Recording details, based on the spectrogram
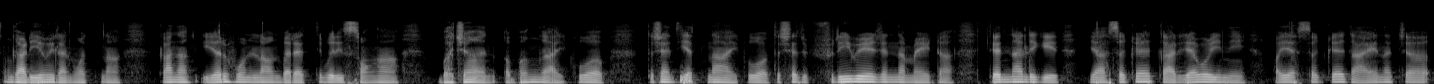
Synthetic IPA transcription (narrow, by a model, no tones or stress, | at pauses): ɡaɽijəjlãnʋət̪na | kanãkijəɾfonlãwnbəɾjat̪nĩbəɾisɔ̃ŋɡã | bʱəd͡ʑənəbʱəŋɡa̰jkuʋəb̚t̪əɕãt̪jət̪naːjkuʋəp̚t̪əɕãtfɾiʋeɭd͡ʑɛnːamɛɭʈat̪ɛnːaleɡiːljasəɡɭakaɾjaʋəɭini | ʋajasəɡɭjaɡajnat͡ɕa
